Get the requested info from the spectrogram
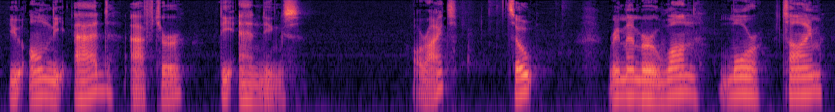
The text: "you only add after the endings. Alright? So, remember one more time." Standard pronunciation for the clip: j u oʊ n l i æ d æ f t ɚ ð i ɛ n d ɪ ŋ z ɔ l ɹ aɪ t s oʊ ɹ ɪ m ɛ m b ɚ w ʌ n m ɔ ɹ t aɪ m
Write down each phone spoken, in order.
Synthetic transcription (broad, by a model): j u oʊ n l i æ d æ f t ɚ ð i ɛ n d ɪ ŋ z ɔ l ɹ aɪ t s oʊ ɹ ɪ m ɛ m b ɚ w ʌ n m ɔ ɹ t aɪ m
